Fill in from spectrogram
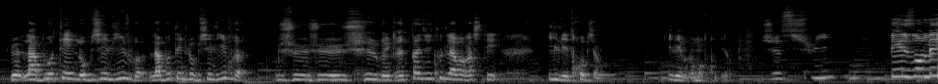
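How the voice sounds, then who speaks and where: A young woman with a stuffy, cold-congested nose, chatting casually and enthusiastically about books she read, often searching for words and repeating herself. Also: on the high side. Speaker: book vlogger. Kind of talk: casual book review vlog.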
